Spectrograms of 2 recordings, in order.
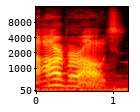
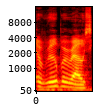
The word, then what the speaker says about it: Ouroboros: The Arboros. It's pronounced Ouroboros, Kain.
